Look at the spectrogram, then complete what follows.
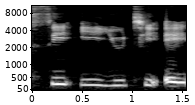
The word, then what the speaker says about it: Ceuta: In any case 49,000 migrants crossed the border into Ceuta. Um this is how you pronounce it in Spanish, but you write it c e u t a. So in English we would say Ceuta, but then it's Ceuta.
